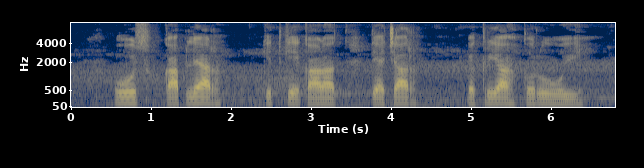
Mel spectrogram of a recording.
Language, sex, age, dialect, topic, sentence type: Marathi, male, 18-24, Southern Konkan, agriculture, question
